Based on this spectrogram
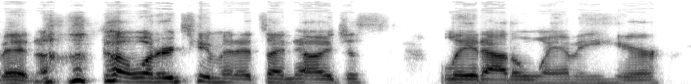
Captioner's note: chuckles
